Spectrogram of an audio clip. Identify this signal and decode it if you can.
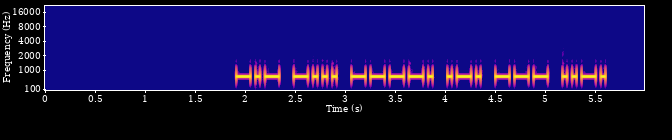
Morse code, heard as a keyed tone, about 25 wpm, 700 Hz. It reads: KB9ROF
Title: USA Call Signs - 6 Characters - Repeated 3x - 25wpm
